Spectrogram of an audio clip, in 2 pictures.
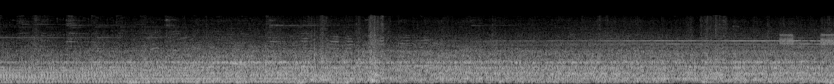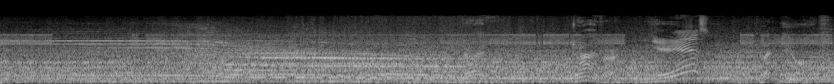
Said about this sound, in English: Well, jet lag or not, I think I'll try one of those three-wheeled scooter taxis. It's nothing like a little careening through traffic to wake me up.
